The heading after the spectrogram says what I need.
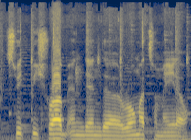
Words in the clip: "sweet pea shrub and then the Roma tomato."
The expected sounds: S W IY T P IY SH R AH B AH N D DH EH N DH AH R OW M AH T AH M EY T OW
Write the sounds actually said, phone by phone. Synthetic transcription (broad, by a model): S W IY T B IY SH R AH B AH N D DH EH N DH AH R OW M AH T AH M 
